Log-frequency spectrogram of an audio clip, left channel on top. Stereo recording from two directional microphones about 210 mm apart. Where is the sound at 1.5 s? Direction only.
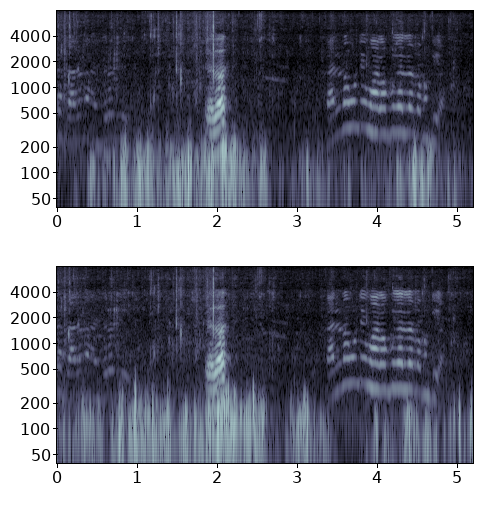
15° left (ahead or behind).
